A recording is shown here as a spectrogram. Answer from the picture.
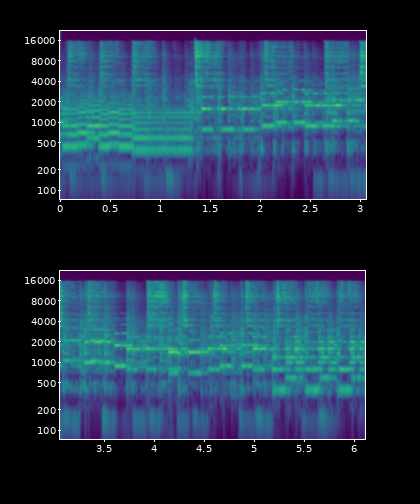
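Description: Wedding band music: an electronic Casio keyboard plays a folk-song melody over a bass line while large stick-beaten drums and a small hand drum keep a steady, loud beat. The beat gets denser about a second and a half in.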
